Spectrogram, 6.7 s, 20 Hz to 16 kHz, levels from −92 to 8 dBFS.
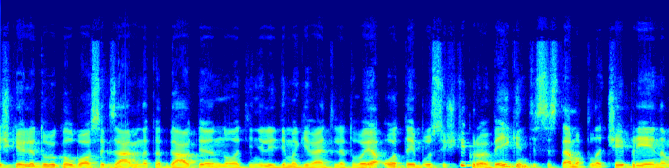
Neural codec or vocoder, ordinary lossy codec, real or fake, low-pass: none; AAC, 96 kbps; real; 14.4 kHz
